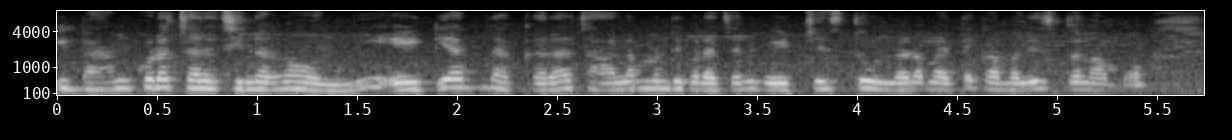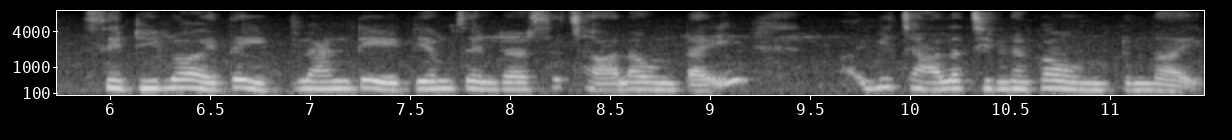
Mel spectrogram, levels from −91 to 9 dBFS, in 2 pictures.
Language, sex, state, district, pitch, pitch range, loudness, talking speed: Telugu, female, Telangana, Nalgonda, 205 Hz, 190-220 Hz, -17 LUFS, 135 wpm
